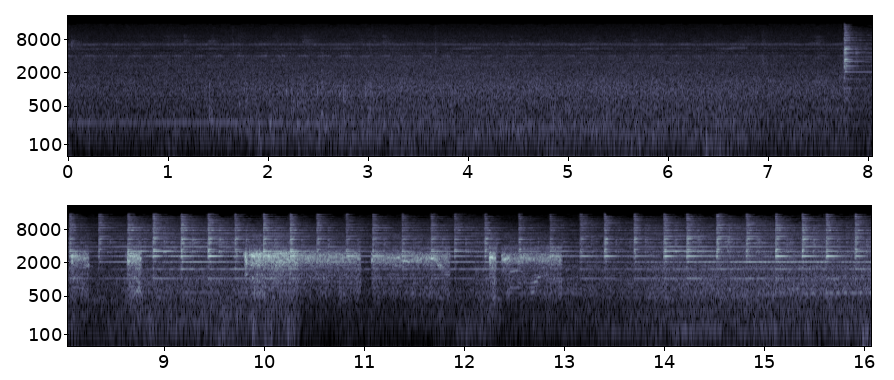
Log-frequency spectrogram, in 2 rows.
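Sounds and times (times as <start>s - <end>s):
train rumbling: 0.0s - 16.0s
crossing bell ringing rapidly: 7.8s - 16.0s.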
